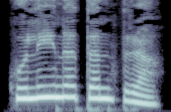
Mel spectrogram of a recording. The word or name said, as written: ಕುಲೀನತಂತ್ರ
